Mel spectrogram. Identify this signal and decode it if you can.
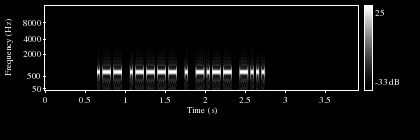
Morse code, heard as a keyed tone, about 36 wpm, 700 Hz. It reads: W1EYB
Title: USA Call Signs - 5 Characters - 35wpm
